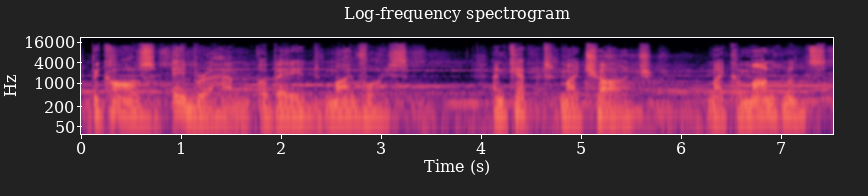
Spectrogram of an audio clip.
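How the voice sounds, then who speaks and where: A man voicing a solemn, commanding God in a dramatized audio Bible, speaking slowly and deliberately with a low, weighty delivery. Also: animated. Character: God, male, solemn, commanding, promising blessing. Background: music.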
